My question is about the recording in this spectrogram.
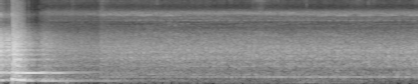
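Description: A last stroke on khol barrel drums right at the start, its ring fading over about a second, then a pause in the drumming with only a faint steady hum and room noise.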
